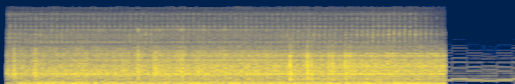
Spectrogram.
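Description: Loud, continuous rough rattling noise with a deep rumble and scattered clicks, machine-like, that cuts off suddenly near the end; a few faint, soft music notes follow.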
